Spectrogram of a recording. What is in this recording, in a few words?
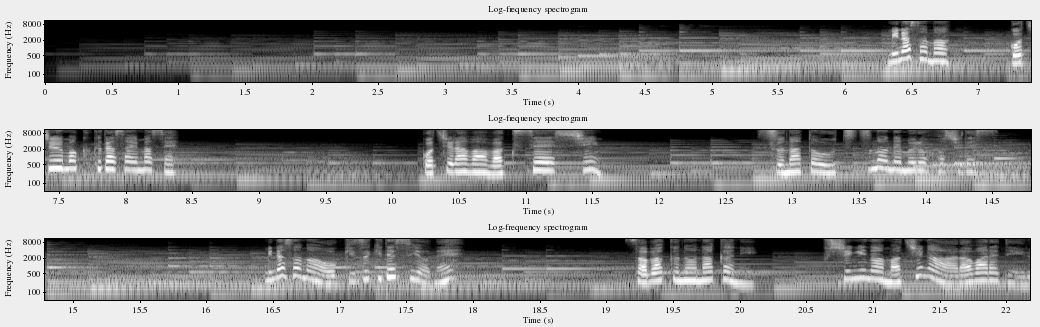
announce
